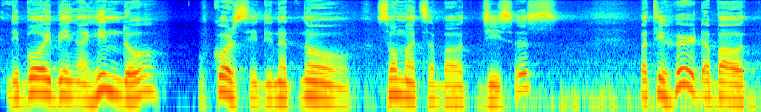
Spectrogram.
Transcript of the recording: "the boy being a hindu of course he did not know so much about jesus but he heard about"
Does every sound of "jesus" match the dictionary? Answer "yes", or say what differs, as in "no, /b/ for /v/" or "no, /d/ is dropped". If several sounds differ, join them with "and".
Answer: no, /s/ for /z/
